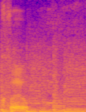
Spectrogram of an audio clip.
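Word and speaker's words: Klutt: that I'm most familiar with, and yes, it's pronounced Clue.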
